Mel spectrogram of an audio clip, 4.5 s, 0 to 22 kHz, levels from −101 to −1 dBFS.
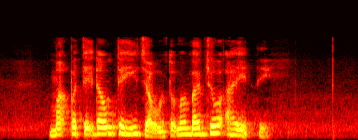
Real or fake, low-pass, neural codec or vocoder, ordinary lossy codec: fake; 7.2 kHz; codec, 16 kHz, 4 kbps, FunCodec, trained on LibriTTS, 50 frames a second; AAC, 48 kbps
